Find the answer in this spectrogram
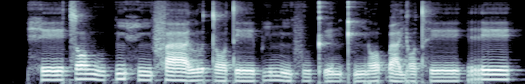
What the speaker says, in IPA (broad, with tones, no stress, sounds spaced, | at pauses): h eː˨ t͡s ɔ˦ β u˨ p ĩ˦ h ĩ˨ f aː˦˨ l ʊ˦ t ɔ˨ t eː˨ p i˦ m ĩ˨ f u˨ kʼ e˨ m kʼ ĩ˨ ɾ ɔ˦ ɓ a˨ j ɔ˨ tʰ eː˦ | r eː˦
